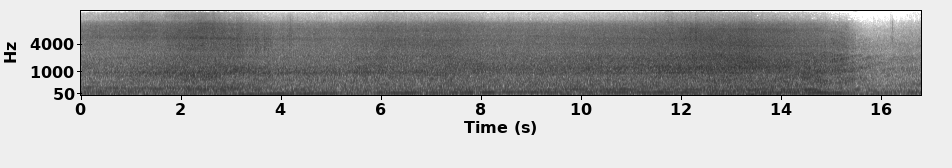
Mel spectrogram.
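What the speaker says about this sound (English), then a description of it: "noisy city traffic." Busy city street traffic in Veracruz, Mexico, a steady, loud roar of cars, buses and trucks with engines rumbling and vehicles passing close by throughout.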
